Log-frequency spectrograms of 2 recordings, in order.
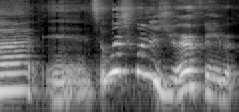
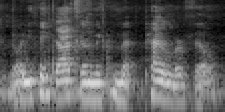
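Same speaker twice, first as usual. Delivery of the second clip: ordinary delivery, nothing marked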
